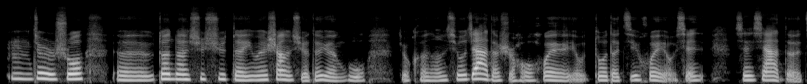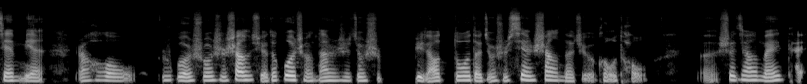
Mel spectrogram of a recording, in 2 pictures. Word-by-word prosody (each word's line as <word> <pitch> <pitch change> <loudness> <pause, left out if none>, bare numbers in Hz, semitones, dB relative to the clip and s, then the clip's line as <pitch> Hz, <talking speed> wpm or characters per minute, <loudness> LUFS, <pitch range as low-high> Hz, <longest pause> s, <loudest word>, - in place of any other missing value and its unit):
嗯， 255 -2 -1
就 270 0 +6
是 240 - +6
说， 245 +1 +5 0.3
呃， 195 -1 +1
断 245 +2 +5
断 235 -1 +5
续 240 +2 -4
续 240 +1 -1
的 205 -4 +2
因 195 +1 +2
为 205 +1 +3
上 220 -1 +3
学 170 -5 -2
的 195 +4 0
缘 175 -5 0
故， 175 -1 -3 0.3
就 210 - -5
可 180 -1 -5
能 180 +2 -1
休 220 +2 +1
假 245 0 +7
的 180 -3 0
时 190 - -4
候 180 +1 -2
会 185 -2 +1
有 - - -4
多 195 -3 0
的 175 - 0
机 190 +3 -2
会 195 -3 0
有 - - -4
线 195 +1 -3 0.3
线 200 0 +1
下 200 -1 +3
的 - - -4
见 180 -1 0
面。 160 -2 -3 0.3
然 170 +2 -4
后 180 -3 -3 0.2
如 195 +1 -6
果 175 -3 +1
说 185 0 -2
是 190 -2 -4
上 200 +2 +3
学 210 - -4
的 185 - -1
过 205 +1 +4
程， 175 -3 -5
当 170 +1 -1
然 180 - -2
是 180 -1 -5
就 175 -1 -3
是 180 - -8 0.3
比 175 - 0
较 170 - +1
多 195 0 +2
的 160 - +1
就 165 - -5
是 170 -1 -6
线 195 +1 0
上 195 -2 0
的 155 -3 -3
这 - - -10
个 - - -6
沟 - - -4
通， - - -9 0.5
呃， - - -11
社 205 - -2
交 200 0 +1
媒体。 190 +3 -1
195 Hz, 270 characters per minute, -20 LUFS, 180-205 Hz, 0.5 s, 假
